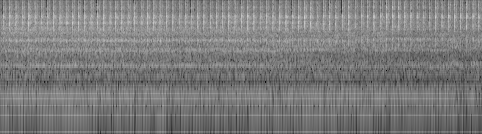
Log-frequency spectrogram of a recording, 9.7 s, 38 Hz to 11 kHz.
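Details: Honda CBR1000F SC21 at idle: a fast, even metallic ticking, about four a second, over the engine note. The owner says the timing chain is fine and asks which cam chain tensioner is defective. Cause suspected, not confirmed.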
